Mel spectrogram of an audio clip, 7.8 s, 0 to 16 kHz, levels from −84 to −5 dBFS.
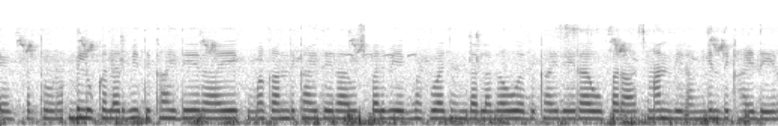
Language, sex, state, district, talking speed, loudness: Hindi, female, Chhattisgarh, Jashpur, 275 wpm, -32 LUFS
